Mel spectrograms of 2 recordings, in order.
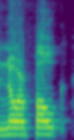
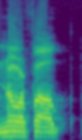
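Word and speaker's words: Norfolk: Terry is name dropping I never said nor Folk no sir I honestly say nor folk as President Obama I know Obama said it right because he is not from here he doesn't know any better he don't know how to say it right you gotta say it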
